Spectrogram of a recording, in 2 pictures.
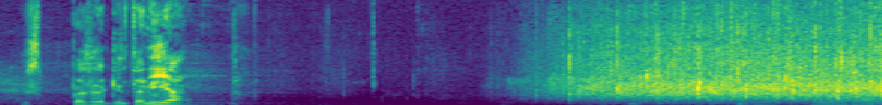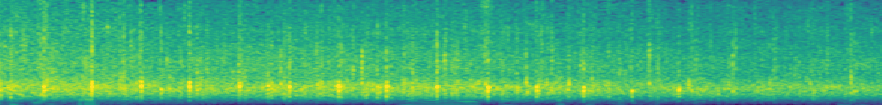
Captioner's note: applause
